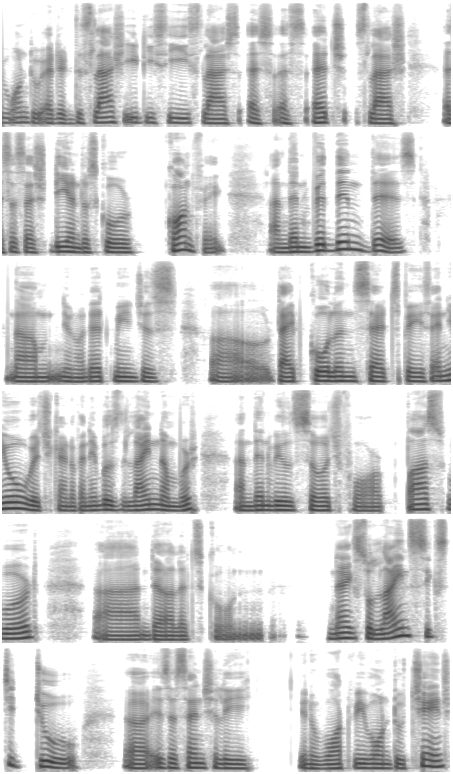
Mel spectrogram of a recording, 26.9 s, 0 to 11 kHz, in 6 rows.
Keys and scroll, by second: 6.2 Return, 8.8-10.6 typing, 13.3-14.1 typing, 15.3-20.2 typing, 23.7-25.1 typing, 24.0 Down, 24.2 Down, 24.4 Down, 26.3-26.9 typing.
